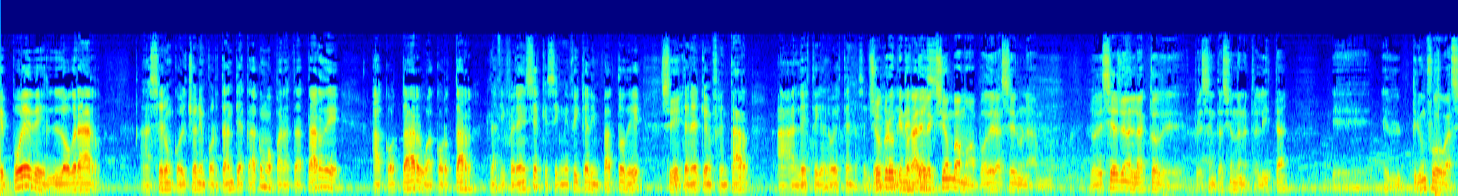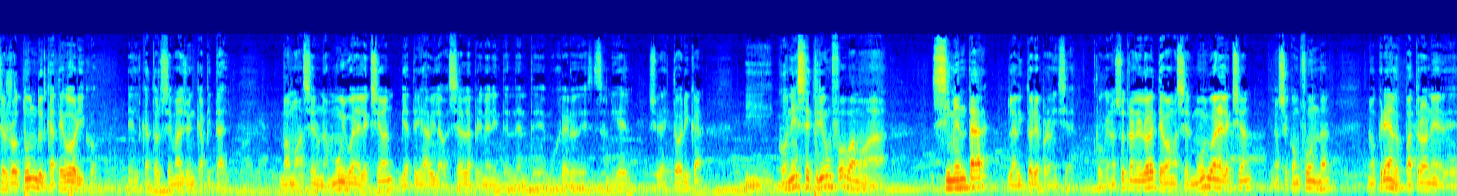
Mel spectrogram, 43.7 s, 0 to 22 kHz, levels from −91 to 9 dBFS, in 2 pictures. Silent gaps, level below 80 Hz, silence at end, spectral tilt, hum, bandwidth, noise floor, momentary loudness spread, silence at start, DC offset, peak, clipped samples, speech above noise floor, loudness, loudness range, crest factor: none; -40 dBFS; 0 s; -5 dB/octave; none; 11.5 kHz; -43 dBFS; 16 LU; 0 s; under 0.1%; 0 dBFS; under 0.1%; 21 dB; -22 LUFS; 9 LU; 22 dB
